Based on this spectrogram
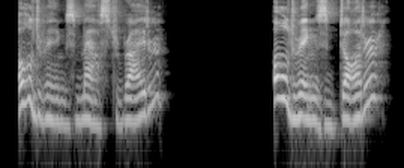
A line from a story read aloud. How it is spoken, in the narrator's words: exclaimed Jane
